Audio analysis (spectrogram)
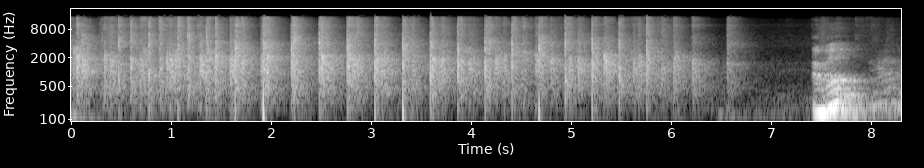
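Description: A church congregation claps in praise to God, a steady rhythmic unison beat of sharp claps at a lively tempo that fades out, then a voice speaks briefly at the end.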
